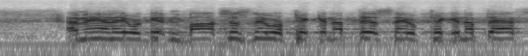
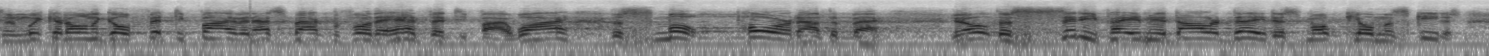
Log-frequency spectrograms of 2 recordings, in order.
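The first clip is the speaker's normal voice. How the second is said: usual speaking voice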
